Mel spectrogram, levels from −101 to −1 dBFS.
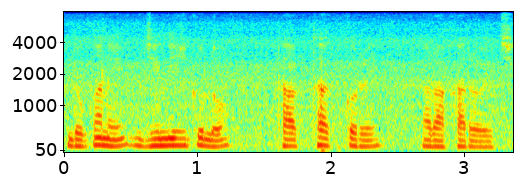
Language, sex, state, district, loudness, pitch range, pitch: Bengali, male, West Bengal, Cooch Behar, -19 LUFS, 130-150 Hz, 140 Hz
